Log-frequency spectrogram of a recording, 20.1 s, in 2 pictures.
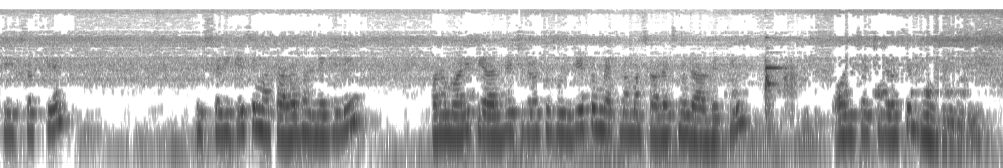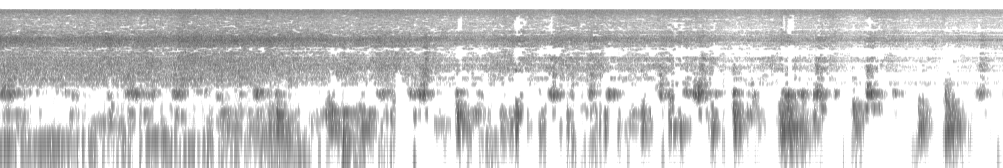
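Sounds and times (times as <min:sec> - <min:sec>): food sizzling in a pan: 0:00.0 - 0:20.0
wooden spatula scraping a pan: 0:08.7 - 0:20.0.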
